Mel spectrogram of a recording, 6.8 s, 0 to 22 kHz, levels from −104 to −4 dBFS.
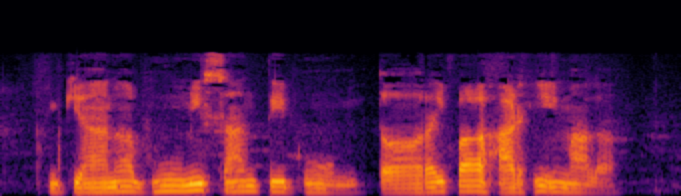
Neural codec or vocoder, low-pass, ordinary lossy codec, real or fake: none; 7.2 kHz; AAC, 32 kbps; real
